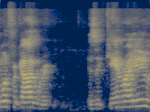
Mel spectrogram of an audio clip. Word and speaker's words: Ganryu: Is it Ganryu? How do you say that? Genryu. Yeah. Genryu.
